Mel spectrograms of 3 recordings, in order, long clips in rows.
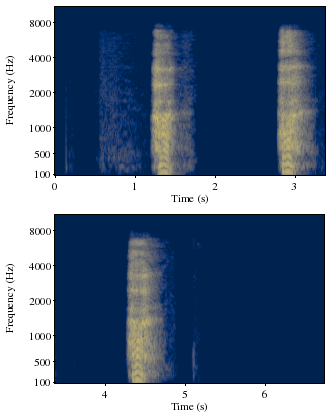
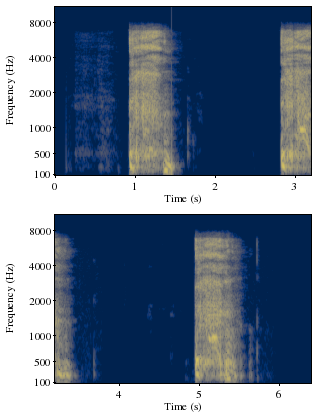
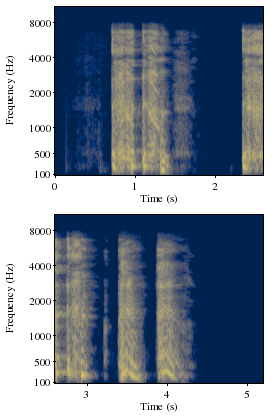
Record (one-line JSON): {"exhalation_length": "6.7 s", "exhalation_amplitude": 30314, "exhalation_signal_mean_std_ratio": 0.28, "three_cough_length": "6.4 s", "three_cough_amplitude": 32767, "three_cough_signal_mean_std_ratio": 0.41, "cough_length": "5.2 s", "cough_amplitude": 32767, "cough_signal_mean_std_ratio": 0.5, "survey_phase": "beta (2021-08-13 to 2022-03-07)", "age": "45-64", "gender": "Male", "wearing_mask": "No", "symptom_cough_any": true, "symptom_runny_or_blocked_nose": true, "symptom_fatigue": true, "symptom_headache": true, "symptom_onset": "5 days", "smoker_status": "Ex-smoker", "respiratory_condition_asthma": false, "respiratory_condition_other": false, "recruitment_source": "Test and Trace", "submission_delay": "2 days", "covid_test_result": "Positive", "covid_test_method": "RT-qPCR", "covid_ct_value": 20.7, "covid_ct_gene": "N gene"}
